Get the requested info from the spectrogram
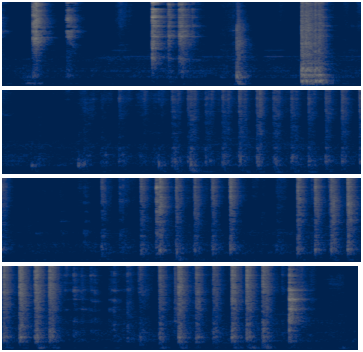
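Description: Wire balloon whisk beating eggs into a yeast batter in a glass bowl, the wires ticking against the glass in a quick, steady rhythm. A few knocks come first, the loudest about four seconds in.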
